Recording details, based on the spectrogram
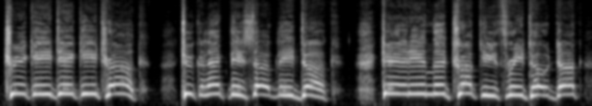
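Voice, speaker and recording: High, jeering schoolyard bully. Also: male voice, slow, no echo, studio quality. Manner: jeering, sing-song taunting. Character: mocking schoolyard bully chanting rap insults.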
